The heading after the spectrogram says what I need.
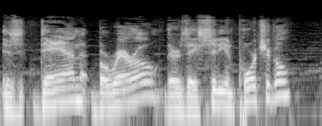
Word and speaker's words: Barreiro: My name is Dan Barrero. There's a city in Portugal named Barrero and it is spelled the same way.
